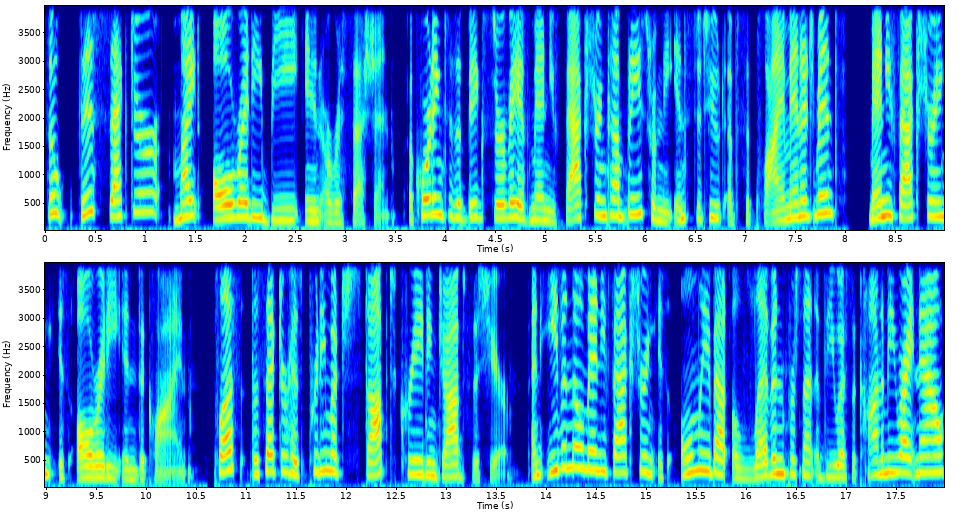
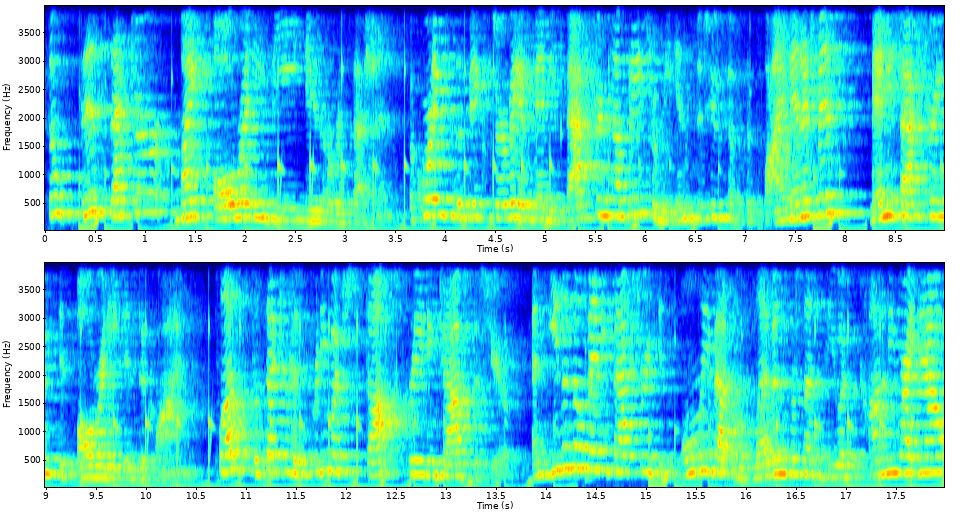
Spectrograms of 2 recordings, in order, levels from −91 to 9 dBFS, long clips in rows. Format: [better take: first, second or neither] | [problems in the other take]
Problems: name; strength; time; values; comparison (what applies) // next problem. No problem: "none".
first | background sound (Gurgling / Liquid); 17 dB below the speech // room echo; dies away in 0.9 s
